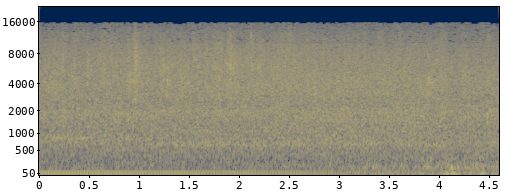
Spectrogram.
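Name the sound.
storm rain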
